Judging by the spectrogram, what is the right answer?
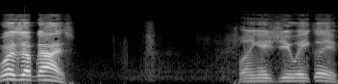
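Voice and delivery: very loud voice, spoken through a full mouth. Greeting the guys while eating tacos, talking with mouth full. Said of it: "I'm eating tacos, so my mouth is full".

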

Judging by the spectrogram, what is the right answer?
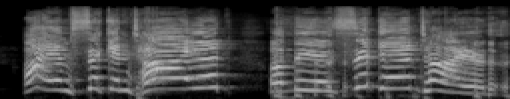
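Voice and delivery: very high, slow voice, every word stretched out. Challenged to do one impression, the speaker does a Loretta Devine voice. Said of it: "One impression. Loretta Devine".

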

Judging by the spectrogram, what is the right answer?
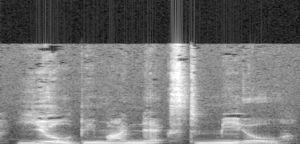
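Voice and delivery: slow, menacing, lion-like growl. A lion holding a mouse that interrupted his nap speaks to her; growling. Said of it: "the lion growled".

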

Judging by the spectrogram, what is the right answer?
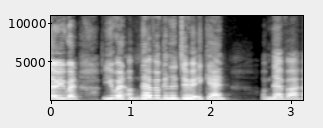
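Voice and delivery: high, loud, laughing through the words.

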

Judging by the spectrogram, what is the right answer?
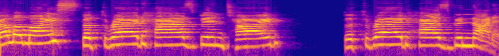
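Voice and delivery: loud, high, ringing rallying shout. The thread master steps back and turns to the fellow mice, shouted. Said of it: "turned and shouted".

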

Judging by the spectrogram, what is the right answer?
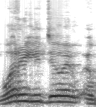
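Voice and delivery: put-on Trinidadian accent. Retelling how she rebuked you outside the gym in front of friends, imitating a Trinidadian accent. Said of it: "with her Trinidadian accent?".

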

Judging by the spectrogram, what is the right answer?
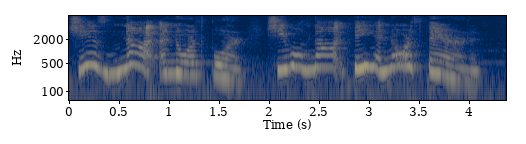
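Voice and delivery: loud, high, distressed scream. Narrator reads a woman's line, screamed at the narrator: screaming. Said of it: "she screamed at me".

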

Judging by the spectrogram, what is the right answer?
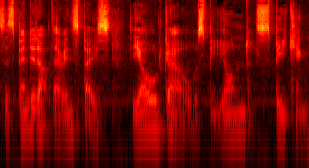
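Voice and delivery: plain

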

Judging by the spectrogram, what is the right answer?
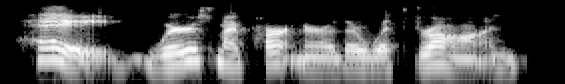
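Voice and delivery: usual speaking voice

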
